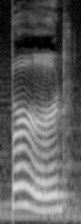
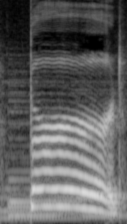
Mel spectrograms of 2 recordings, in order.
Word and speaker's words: bird: There are three words early, bird, and worm that use a colored R. So in American English, this R is a strong hard sound. Bird.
